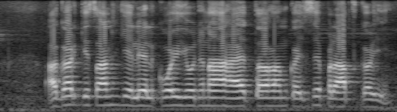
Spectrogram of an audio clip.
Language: Magahi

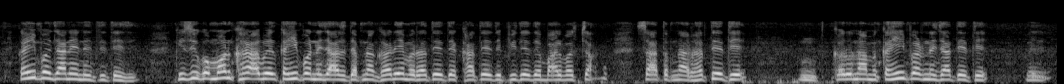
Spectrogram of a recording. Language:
Urdu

